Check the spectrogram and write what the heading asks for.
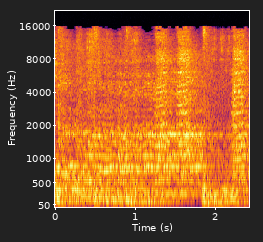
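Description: Live band music with singing, backed by brass and congas.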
